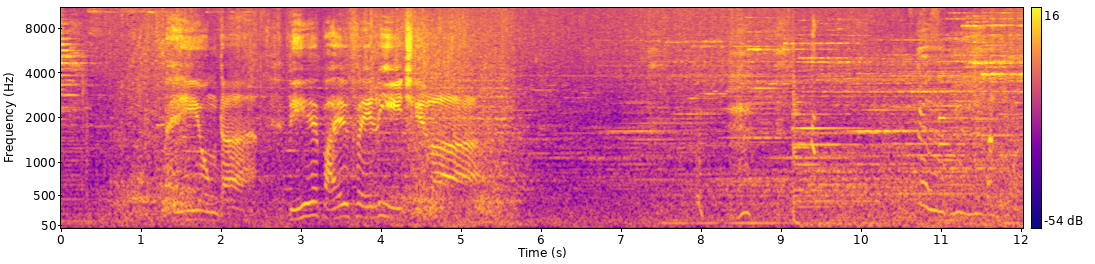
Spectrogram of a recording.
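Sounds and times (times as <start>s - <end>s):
faint musical drone: 0.0s - 12.0s.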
